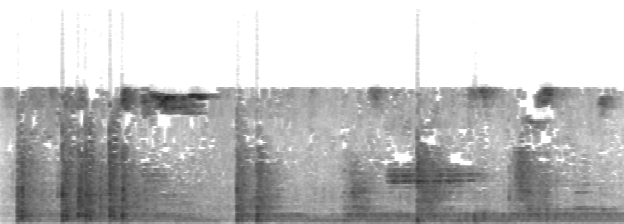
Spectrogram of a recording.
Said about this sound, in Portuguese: moradores também relataram ouvir tiros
